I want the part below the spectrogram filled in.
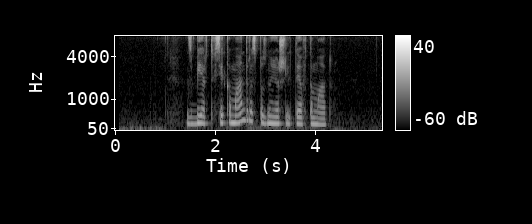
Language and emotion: Russian, neutral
